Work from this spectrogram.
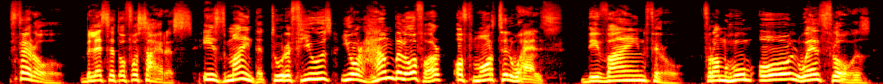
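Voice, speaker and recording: A man's voice: high voice, dry recording, clean studio sound, full character voice. A man playing a haughty, flowery envoy of an Egyptian Pharaoh in a video game, speaking in a pompous, declamatory manner. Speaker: game voice actor playing a diplomat. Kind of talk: theatrical scripted game dialogue.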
